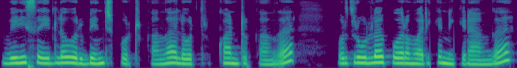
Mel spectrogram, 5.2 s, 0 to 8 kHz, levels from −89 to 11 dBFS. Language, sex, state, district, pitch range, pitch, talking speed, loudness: Tamil, female, Tamil Nadu, Nilgiris, 210-245 Hz, 225 Hz, 140 wpm, -17 LUFS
